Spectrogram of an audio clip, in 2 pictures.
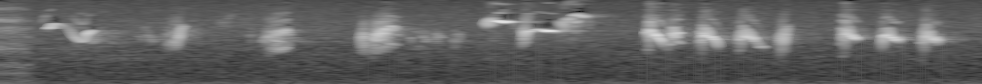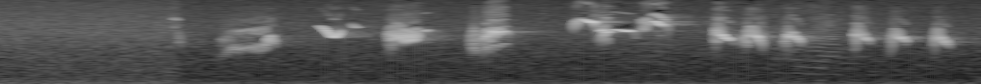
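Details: California thrasher (Toxostoma redivivum) sings a long run of varied, slurred and chattering phrases, two or three notes a second, with a brief pause midway; chaparral stands in drier, rocky sandstone country on Mount Diablo's Curry Point Loop.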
